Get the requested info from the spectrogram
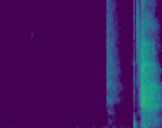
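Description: Near silence, then near the end a short breathy intake of breath followed by two small mouth clicks.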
